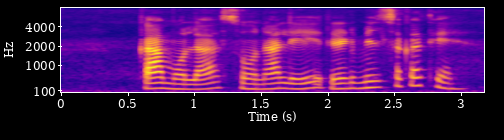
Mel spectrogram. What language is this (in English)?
Chhattisgarhi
